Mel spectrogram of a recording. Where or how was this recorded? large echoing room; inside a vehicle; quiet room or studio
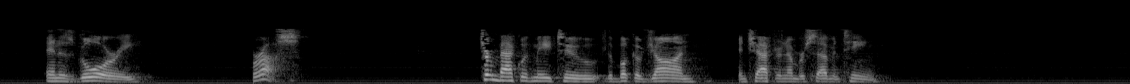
large echoing room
